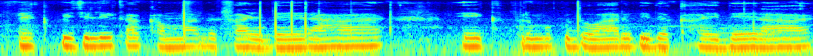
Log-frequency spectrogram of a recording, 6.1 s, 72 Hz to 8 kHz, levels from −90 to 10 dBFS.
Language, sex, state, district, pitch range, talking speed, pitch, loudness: Hindi, female, Chhattisgarh, Rajnandgaon, 150-160 Hz, 155 wpm, 155 Hz, -21 LUFS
